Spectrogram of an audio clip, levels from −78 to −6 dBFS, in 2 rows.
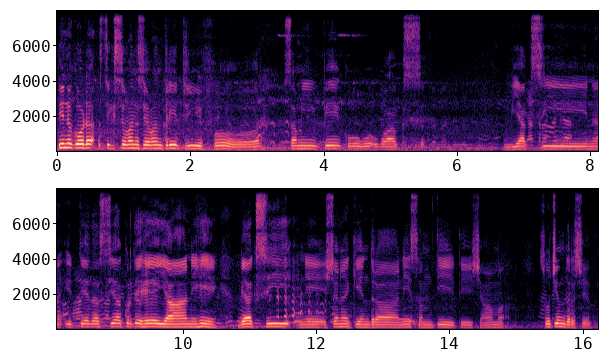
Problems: constant background noise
